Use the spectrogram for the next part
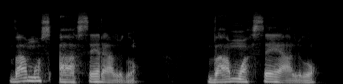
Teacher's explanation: cuando tenemos dos vocales iguales los dominicanos tendemos a reducirlas a una a hacer se convierte en hace vamos a hacer algo vamos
